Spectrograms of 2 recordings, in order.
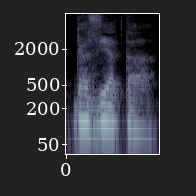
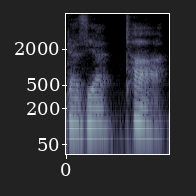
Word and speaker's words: газета: They all sounded like right? As in gazeta, gazeta, and not gazieta, right?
